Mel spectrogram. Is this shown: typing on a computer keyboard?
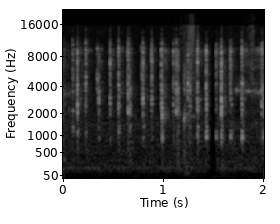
yes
